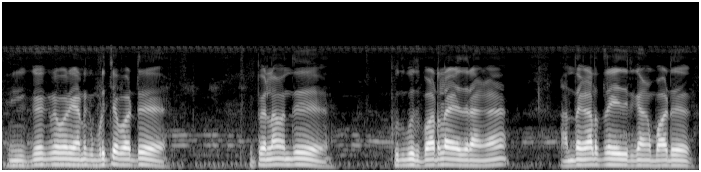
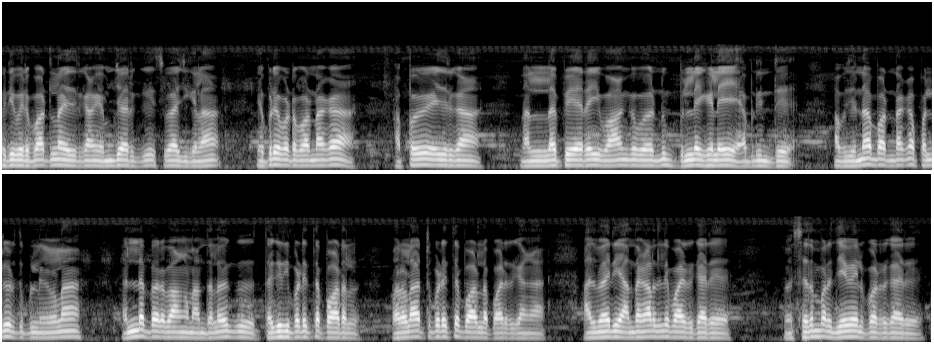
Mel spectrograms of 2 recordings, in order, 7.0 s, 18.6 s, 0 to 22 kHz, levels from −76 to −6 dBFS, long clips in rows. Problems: constant background noise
